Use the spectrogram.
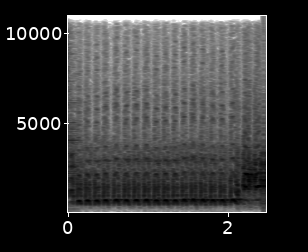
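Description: A monkey calls loudly in a forest, a rapid, evenly paced string of about fifteen hooting pulses that shifts into a higher, shriller cry at the end. No one speaks.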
